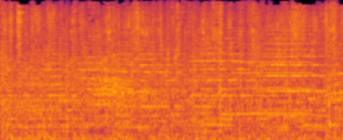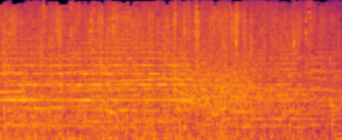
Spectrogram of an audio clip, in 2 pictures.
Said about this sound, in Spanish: O sea, hacernos una idea, yo eso por primera vez en esa escena me hice una idea de lo que puede ser una carga de caballería.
